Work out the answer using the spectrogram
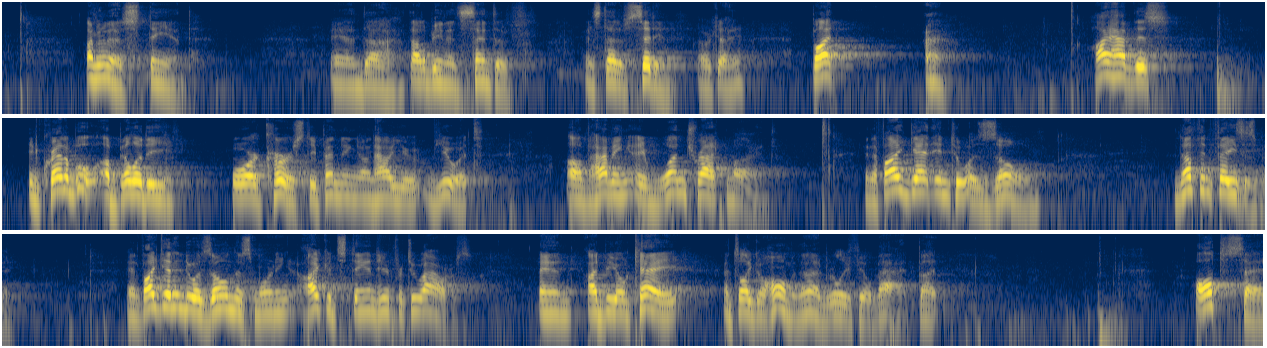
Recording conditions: large echoing room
